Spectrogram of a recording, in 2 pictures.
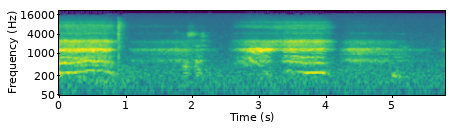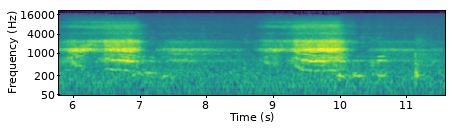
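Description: Rhythmic snoring, about 20 breaths a minute, with a rough, slightly whistling sound on each breath in and quieter breaths out.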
